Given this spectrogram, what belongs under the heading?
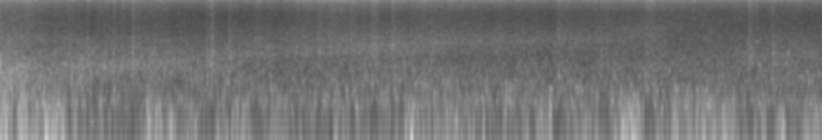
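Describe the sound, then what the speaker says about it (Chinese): Strong wind and ocean waves on a black sand beach in Iceland make a loud, continuous roar as gusts buffet the microphone over crashing surf, with no one talking. "这里不光风大，海浪更是反复无常，忽大忽小"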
